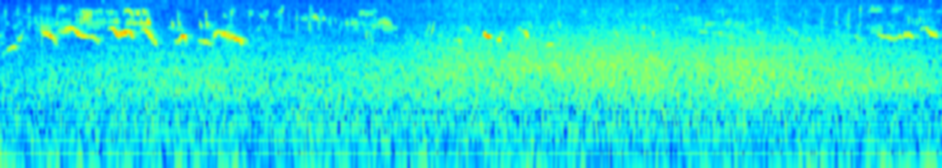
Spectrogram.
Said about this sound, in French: Du vent, de la lagune, des oiseaux et des végétaux.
